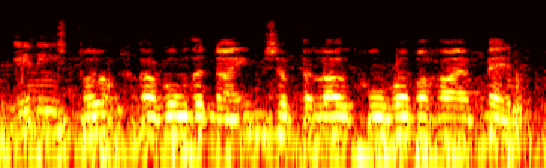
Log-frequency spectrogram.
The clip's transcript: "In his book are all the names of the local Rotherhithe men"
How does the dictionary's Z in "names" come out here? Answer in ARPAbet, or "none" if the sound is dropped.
Z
